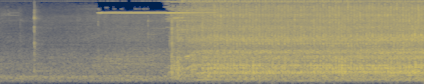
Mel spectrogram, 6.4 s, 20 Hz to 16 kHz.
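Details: 2010 Toyota Prius with 4,750 miles, garage-kept, cold start at about 32°F or colder; petrol engine runs with a fast rattly knock of three to four beats a second and shaking, normal after 30–45 seconds.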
